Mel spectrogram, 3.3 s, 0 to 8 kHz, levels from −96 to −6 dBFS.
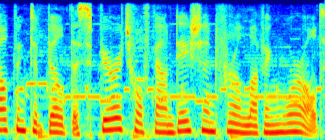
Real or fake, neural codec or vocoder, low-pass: real; none; 7.2 kHz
